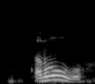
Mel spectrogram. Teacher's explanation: Buat lidah antum tidak santai. Tegang lidah antum itu. Sehingga bagian belakang lidah naik ke langit-langit. Bunyinya jadi tebal.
